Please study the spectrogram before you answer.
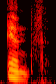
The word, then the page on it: nth: American English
